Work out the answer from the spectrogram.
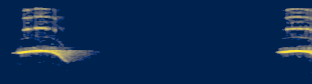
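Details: Chatty, talking black-capped lory producing a pure whistled note that holds level and then drops away, followed after a long pause by the start of the same whistle; no other sounds.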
